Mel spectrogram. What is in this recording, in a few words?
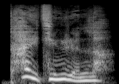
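Female, Chinese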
